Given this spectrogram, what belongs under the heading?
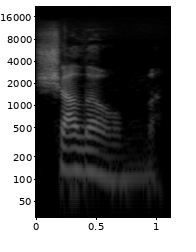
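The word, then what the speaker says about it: שלום: Two vowels, two syllables. The word is read shaalom. Shalom.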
